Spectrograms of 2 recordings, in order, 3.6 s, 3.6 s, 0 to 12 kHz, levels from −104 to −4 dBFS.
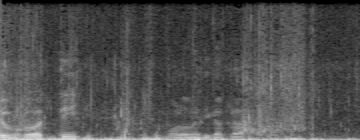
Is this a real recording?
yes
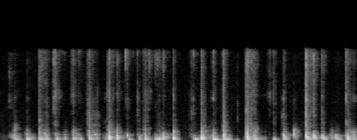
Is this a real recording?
yes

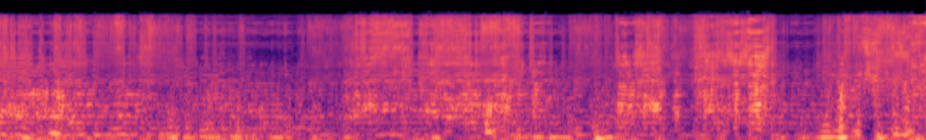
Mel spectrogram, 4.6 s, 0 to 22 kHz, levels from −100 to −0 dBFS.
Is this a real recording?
no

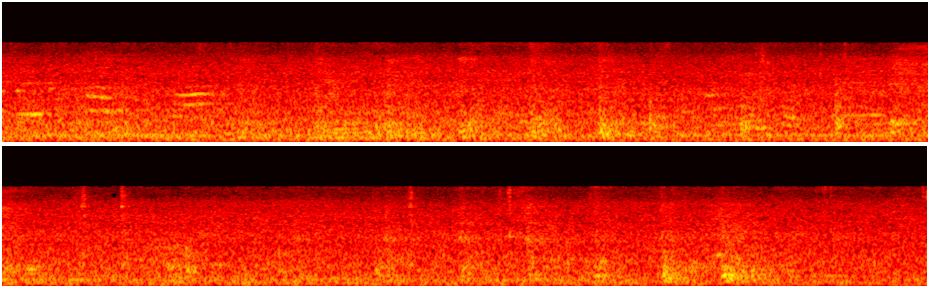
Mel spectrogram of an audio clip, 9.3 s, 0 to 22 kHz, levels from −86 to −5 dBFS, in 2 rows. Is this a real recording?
yes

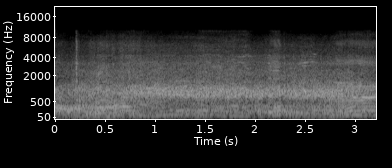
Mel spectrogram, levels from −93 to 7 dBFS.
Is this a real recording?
no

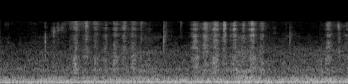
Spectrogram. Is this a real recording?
no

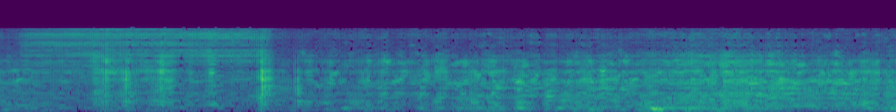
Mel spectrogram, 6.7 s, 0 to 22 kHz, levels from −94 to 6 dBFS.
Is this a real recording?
no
